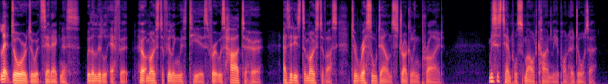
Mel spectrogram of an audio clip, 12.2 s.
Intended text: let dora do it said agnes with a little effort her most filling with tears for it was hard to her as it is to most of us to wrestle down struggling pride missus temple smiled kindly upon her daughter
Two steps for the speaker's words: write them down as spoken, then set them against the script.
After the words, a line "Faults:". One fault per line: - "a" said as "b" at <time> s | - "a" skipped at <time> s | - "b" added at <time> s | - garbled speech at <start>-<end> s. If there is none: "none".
let dora do it said agnes with a little effort her most filling with tears for it was hard to her as it is to most of us to wrestle down struggling pride missus temple smiled kindly upon her daughter
Faults:
none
